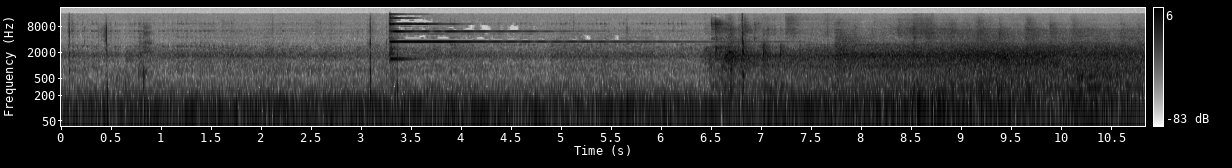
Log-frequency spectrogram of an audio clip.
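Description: Heights hydraulic elevator car running with a steady low rumble. About three seconds in, the car's bell rings once, a single bright ding that rings out for about a second. A little after halfway a louder, wider hiss of noise sets in.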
